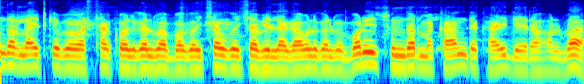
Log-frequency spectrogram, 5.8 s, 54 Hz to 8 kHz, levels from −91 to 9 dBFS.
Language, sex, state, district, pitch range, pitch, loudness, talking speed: Bhojpuri, male, Bihar, Saran, 140-150 Hz, 145 Hz, -16 LUFS, 205 wpm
